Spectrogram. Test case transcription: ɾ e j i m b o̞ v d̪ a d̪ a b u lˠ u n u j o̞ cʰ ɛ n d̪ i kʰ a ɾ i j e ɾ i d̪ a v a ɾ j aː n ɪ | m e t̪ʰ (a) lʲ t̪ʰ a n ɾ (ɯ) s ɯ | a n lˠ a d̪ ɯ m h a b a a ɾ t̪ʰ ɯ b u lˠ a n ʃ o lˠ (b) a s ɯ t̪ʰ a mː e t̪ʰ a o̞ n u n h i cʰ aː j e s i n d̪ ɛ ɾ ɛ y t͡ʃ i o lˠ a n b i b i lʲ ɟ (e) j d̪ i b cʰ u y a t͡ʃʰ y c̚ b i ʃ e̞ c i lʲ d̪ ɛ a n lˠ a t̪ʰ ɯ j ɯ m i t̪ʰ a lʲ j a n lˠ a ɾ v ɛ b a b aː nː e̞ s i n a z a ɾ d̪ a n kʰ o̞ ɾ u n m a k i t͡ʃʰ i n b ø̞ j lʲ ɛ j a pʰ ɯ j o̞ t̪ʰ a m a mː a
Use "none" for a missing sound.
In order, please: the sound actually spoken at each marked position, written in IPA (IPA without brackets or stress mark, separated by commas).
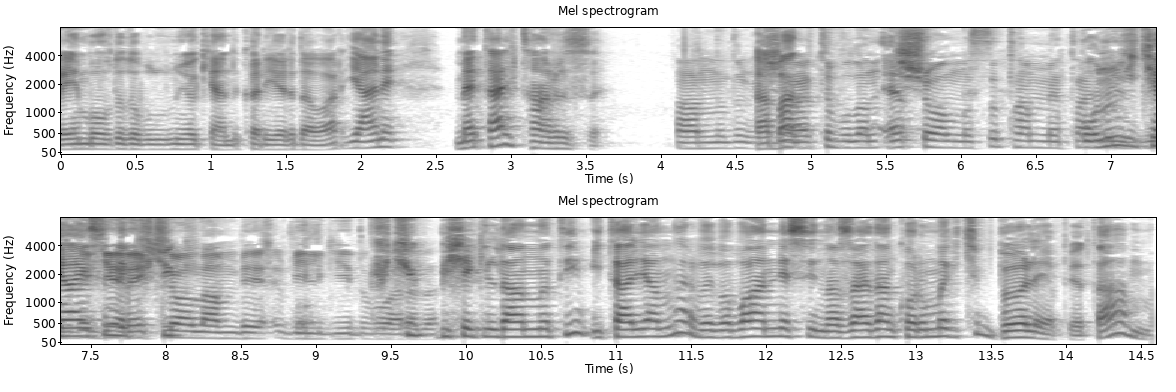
a, ɯ, m, i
